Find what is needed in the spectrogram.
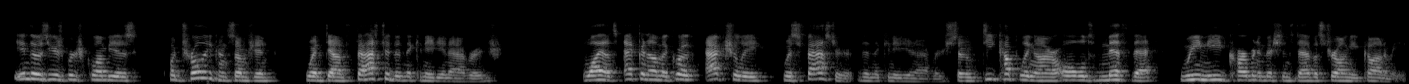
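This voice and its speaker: At a fairly quick pace, a woman talks at medium pitch with lively intonation. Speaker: climate policy workshop presenter. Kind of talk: presentation. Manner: fast; halting, many fillers.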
